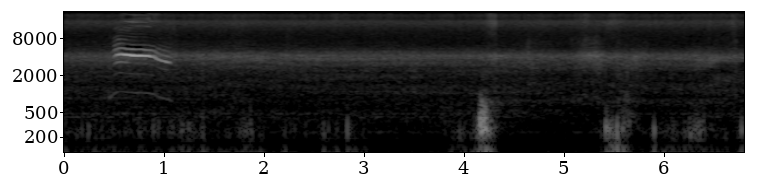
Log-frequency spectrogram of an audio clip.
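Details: Two pet cats at play in a home; a single short, high meow with a falling tone sounds near the start, followed by quiet with soft knocks and taps.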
